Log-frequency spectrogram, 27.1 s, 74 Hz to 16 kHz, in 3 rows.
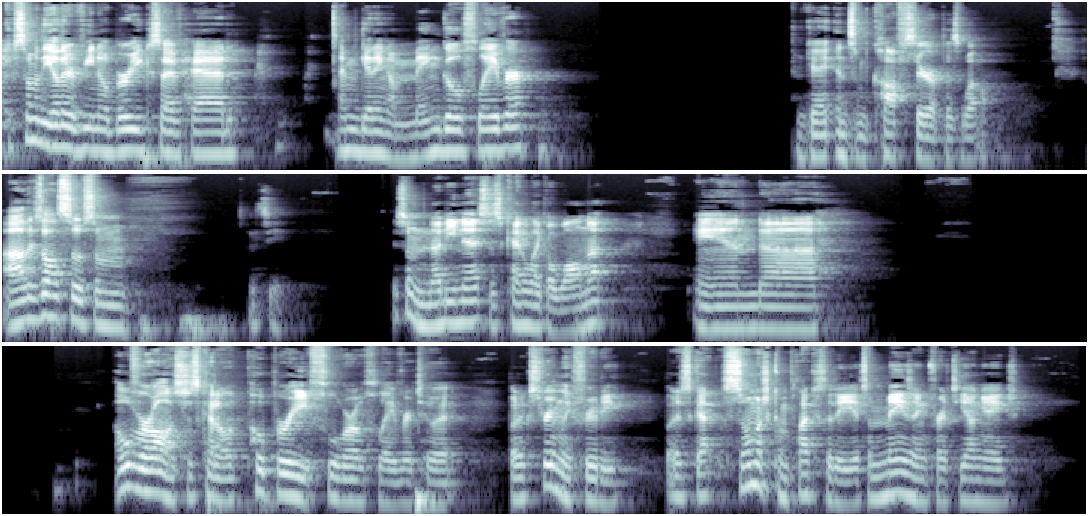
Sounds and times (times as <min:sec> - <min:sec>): Speech: 0:00.0 - 0:02.1, 0:02.8 - 0:04.5, 0:06.6 - 0:08.4, 0:09.0 - 0:11.4, 0:12.3 - 0:14.2, 0:14.8 - 0:16.1, 0:19.0 - 0:26.6.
